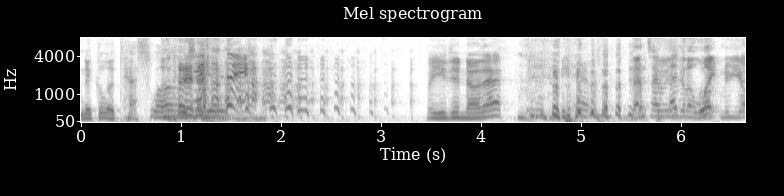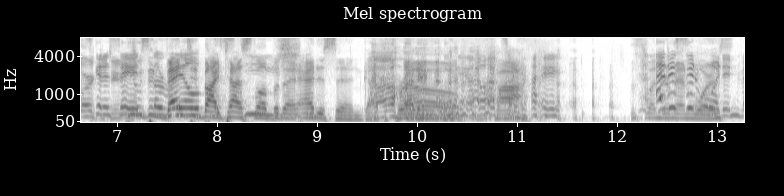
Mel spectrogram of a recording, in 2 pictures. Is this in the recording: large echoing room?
no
